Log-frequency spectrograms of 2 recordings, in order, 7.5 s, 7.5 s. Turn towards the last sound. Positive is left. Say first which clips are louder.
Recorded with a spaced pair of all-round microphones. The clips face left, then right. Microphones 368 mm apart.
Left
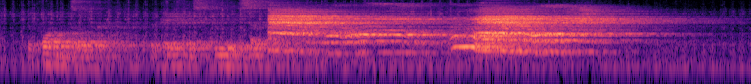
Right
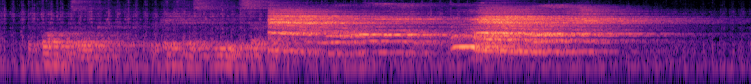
# even
turn(degrees=-30)  # may be behind; listen again after turning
